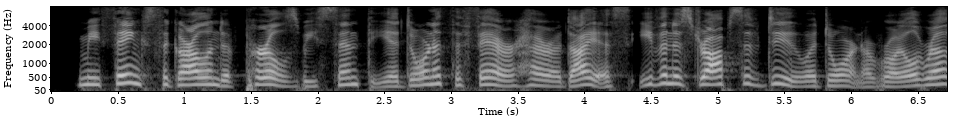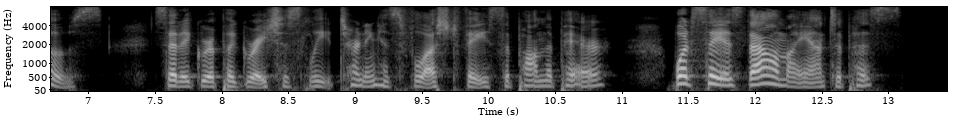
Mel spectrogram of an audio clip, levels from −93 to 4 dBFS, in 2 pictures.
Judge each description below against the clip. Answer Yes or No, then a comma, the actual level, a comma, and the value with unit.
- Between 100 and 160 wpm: No, average, 170 wpm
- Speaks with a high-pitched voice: Yes, high, 205 Hz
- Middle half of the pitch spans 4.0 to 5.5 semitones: Yes, average, 5.2 semitones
